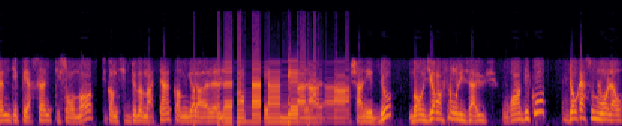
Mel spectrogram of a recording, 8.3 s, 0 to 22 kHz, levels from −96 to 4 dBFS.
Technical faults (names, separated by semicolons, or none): robotic sound from repeated short buffers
